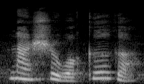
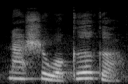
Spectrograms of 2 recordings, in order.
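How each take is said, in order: No difference in how they are said.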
